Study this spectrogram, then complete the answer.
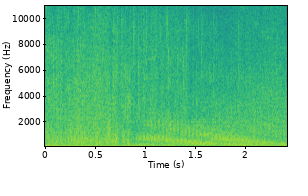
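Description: Aircraft-like engine drone from a hovering drone overhead in Call of Duty: Modern Warfare 3, a loud, sustained low rumble with booming game noise throughout.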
